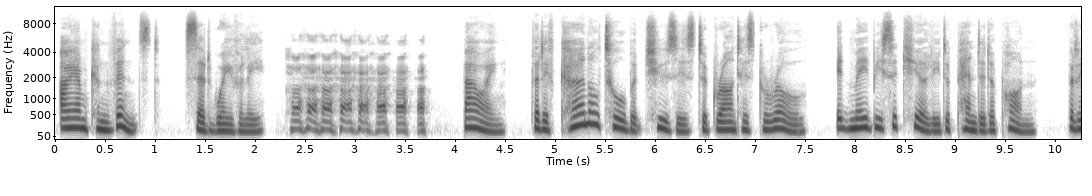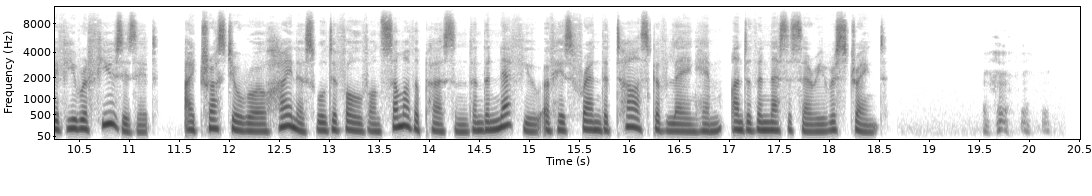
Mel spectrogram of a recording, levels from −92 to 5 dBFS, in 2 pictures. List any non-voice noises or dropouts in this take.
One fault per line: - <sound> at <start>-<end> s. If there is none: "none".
- laugh at 2.3-3.9 s
- laugh at 19.5-20.2 s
